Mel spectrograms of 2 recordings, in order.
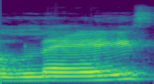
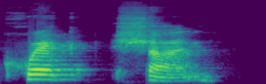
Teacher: Make the lay syllable longer, lay, and then quick shun. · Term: stress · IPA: /ˌɪnstəˈleɪʃən/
